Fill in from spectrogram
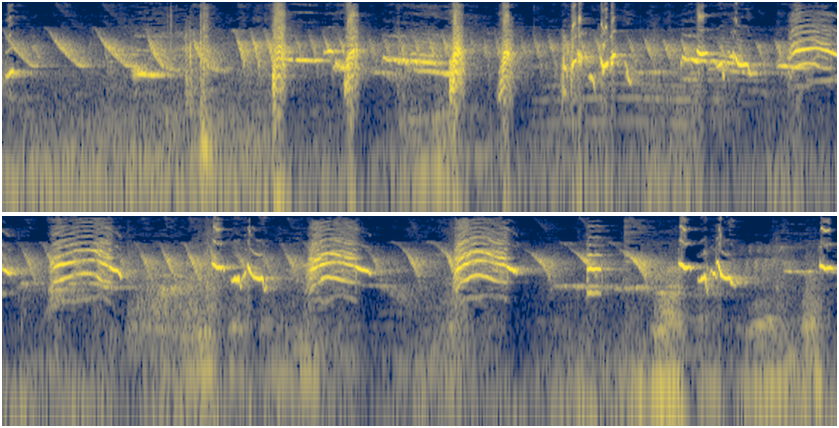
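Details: Contest-kept Oriental magpie-robin in nonstop 'gacor ngeplay' singing: dense, varied whistles, twanging slurs and sharp clicks pouring out rapidly with hardly a pause, high and bright throughout.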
